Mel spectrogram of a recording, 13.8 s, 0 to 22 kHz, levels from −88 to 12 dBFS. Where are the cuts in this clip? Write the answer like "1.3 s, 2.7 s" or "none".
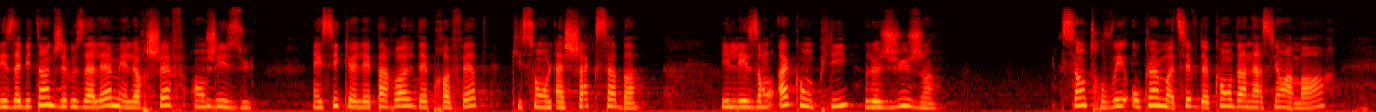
2.1 s, 5.5 s, 8.7 s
